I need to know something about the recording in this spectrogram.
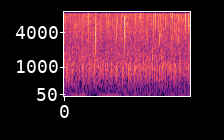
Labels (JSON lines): {"label": "biophony, rattle", "recorder": "SoundTrap 500"}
